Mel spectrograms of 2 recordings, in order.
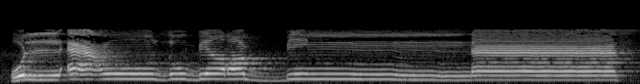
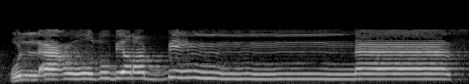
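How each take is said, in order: First: It is recited at a moderate pace. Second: It is recited quickly. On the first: "tadwir, beda, lebih cepat dia" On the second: "Hadar lebih cepat lagi"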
